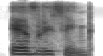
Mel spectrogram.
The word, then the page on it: Everything: Indian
